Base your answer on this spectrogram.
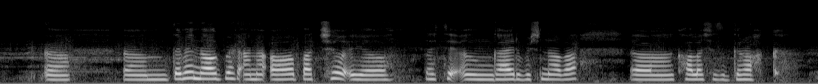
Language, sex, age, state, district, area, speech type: Kashmiri, female, 30-45, Jammu and Kashmir, Bandipora, rural, spontaneous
